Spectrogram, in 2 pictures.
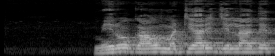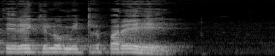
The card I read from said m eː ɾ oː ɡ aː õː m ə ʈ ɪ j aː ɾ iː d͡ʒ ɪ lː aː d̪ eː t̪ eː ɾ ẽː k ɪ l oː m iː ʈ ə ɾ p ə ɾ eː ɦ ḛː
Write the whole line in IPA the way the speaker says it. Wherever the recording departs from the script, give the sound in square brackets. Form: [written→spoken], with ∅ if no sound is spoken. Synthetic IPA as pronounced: m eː ɾ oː ɡ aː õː m ə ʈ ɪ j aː ɾ iː d͡ʒ ɪ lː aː d̪ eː t̪ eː ɾ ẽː k ɪ l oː m iː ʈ ə ɾ p ə ɾ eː ɦ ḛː

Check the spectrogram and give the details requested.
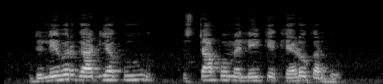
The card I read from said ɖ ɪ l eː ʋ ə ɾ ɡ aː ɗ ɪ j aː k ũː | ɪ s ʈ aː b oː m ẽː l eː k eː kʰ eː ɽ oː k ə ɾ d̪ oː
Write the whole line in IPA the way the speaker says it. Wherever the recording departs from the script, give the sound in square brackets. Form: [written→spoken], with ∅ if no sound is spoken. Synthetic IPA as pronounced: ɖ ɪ l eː ʋ ə ɾ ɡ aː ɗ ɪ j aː k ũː | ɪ s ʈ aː [b→p] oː m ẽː l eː k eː kʰ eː ɽ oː k ə ɾ d̪ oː

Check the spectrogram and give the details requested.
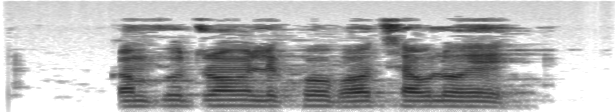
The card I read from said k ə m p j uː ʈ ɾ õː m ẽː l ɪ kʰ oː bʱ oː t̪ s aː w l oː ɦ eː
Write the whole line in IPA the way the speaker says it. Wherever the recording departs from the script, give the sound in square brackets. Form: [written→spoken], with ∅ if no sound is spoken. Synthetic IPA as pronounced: k ə m p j uː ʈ ɾ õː m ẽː l ɪ kʰ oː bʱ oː t̪ s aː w l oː ɦ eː

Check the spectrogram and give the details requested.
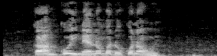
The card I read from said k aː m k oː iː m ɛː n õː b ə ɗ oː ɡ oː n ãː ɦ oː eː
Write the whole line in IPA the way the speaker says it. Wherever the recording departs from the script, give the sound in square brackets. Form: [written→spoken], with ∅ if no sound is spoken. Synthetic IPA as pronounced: k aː m k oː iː [m→n] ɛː n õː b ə ɗ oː [ɡ→k] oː n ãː ɦ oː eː

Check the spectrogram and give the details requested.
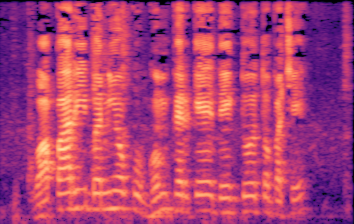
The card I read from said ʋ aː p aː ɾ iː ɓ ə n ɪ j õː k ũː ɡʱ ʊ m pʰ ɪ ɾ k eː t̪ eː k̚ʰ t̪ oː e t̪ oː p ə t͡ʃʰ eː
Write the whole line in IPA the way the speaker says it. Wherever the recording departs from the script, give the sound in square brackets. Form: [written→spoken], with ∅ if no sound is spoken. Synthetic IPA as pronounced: ʋ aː p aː ɾ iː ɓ ə n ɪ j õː k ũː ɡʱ ʊ m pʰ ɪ ɾ k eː [t̪→d̪] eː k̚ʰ [t̪→d̪] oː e t̪ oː p ə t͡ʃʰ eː

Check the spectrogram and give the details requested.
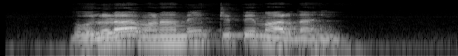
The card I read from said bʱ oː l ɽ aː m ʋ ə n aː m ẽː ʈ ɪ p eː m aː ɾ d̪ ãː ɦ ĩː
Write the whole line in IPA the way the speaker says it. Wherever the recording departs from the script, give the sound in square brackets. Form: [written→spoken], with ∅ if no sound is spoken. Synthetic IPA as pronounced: bʱ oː l ɽ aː [m→∅] ʋ ə [n→ɳ] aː m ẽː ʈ ɪ p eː m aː ɾ d̪ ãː ɦ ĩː

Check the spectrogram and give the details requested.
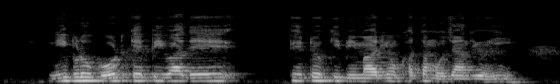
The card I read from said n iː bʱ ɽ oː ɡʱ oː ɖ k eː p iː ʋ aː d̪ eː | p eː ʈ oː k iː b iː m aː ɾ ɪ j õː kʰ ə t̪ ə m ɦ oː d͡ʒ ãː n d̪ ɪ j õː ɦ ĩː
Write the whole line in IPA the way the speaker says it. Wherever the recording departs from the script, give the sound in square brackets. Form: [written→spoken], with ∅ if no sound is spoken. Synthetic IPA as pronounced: n iː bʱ ɽ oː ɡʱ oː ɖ k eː p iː ʋ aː d̪ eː | p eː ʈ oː k iː b iː m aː ɾ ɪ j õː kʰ ə t̪ ə m ɦ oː d͡ʒ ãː n d̪ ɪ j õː ɦ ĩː

